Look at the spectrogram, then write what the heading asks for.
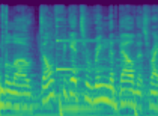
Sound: bell dings

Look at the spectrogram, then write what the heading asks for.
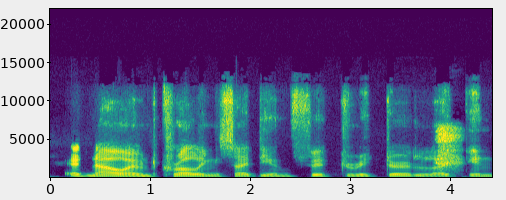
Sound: grunts, Gasps

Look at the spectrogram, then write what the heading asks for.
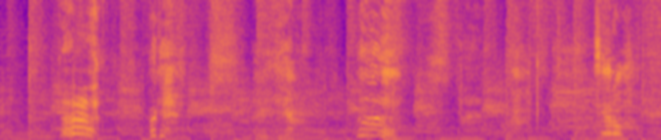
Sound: groans

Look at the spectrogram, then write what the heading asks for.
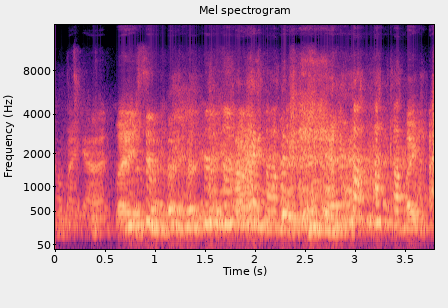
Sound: laughter

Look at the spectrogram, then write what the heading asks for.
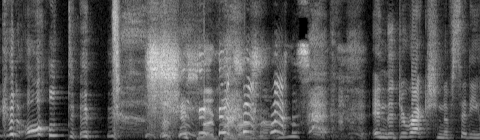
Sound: laughter

